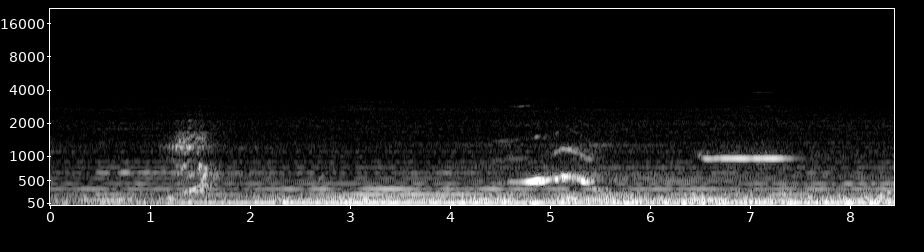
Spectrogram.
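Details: Humpback whale song recorded underwater by NOAA: a falling swoop, an arched moan and a long steady whistle over low hum.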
